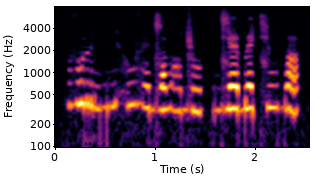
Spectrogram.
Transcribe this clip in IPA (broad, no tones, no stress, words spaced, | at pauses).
zuri̤bi̤ hṳzɛ̤ d͡ʑʊðˤɑ̤ɖ͡ʐu | d͡ʑɛbɛ t͡ɕṳbʌ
